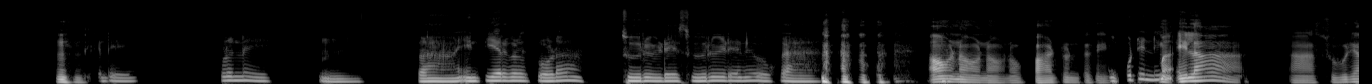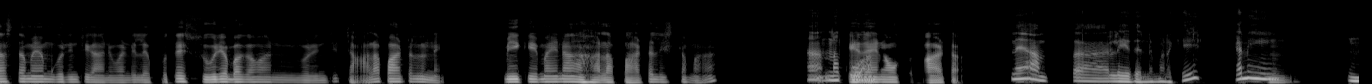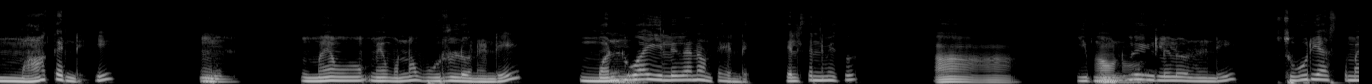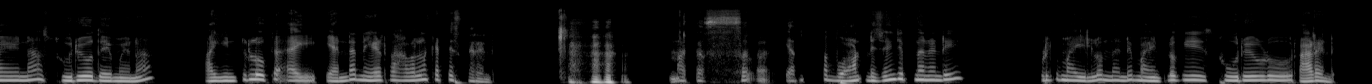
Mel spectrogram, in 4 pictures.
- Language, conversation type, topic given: Telugu, podcast, సూర్యాస్తమయం చూసిన తర్వాత మీ దృష్టికోణంలో ఏ మార్పు వచ్చింది?
- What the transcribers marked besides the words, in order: tapping; laugh; other background noise; chuckle; lip smack; chuckle; stressed: "నాకస్సల"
